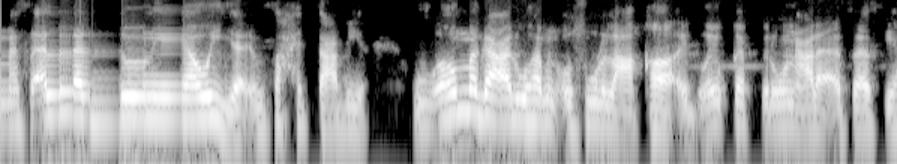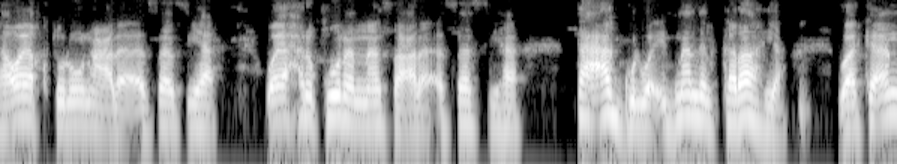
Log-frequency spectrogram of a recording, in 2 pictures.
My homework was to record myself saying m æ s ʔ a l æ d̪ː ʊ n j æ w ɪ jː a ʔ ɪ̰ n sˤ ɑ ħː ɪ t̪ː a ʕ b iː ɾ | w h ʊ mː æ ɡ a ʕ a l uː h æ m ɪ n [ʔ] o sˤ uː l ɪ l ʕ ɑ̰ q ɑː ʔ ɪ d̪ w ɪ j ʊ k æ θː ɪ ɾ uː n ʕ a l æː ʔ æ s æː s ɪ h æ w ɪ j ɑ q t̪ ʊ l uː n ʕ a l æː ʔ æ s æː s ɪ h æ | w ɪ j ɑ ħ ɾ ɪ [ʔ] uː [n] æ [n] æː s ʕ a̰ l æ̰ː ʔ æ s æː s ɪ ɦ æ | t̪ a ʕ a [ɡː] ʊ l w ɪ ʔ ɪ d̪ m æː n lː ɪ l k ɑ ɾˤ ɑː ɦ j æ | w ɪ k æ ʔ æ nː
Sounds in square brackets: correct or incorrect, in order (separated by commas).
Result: correct, incorrect, correct, incorrect, correct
